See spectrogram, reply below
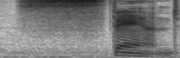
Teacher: Muy importante recordar con este verbo que no decimos la E antes de la S. Se comienza desde la pronunciación de la S.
